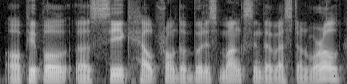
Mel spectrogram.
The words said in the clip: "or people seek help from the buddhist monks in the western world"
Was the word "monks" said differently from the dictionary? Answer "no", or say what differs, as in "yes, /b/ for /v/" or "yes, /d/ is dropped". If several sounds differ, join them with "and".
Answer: no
